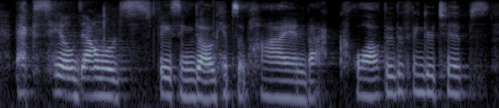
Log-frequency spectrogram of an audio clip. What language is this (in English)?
English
